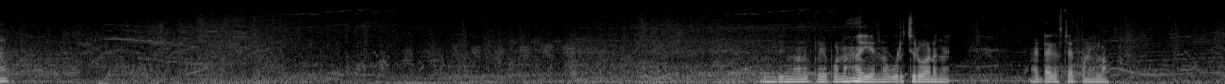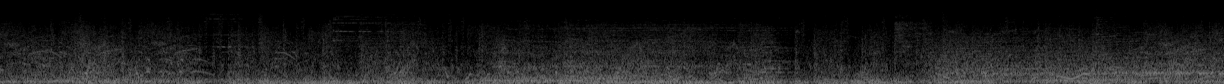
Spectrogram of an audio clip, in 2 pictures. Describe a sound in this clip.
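Game sound effects of explosions and attacks play continuously.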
